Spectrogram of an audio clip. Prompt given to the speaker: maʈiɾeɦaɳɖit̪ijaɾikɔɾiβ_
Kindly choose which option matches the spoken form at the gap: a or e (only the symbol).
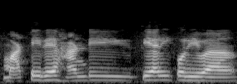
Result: a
